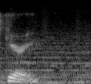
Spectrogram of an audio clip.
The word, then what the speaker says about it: Giere: we say it right my last name is Gary Geary welcome to the podcast there are over 32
